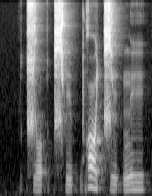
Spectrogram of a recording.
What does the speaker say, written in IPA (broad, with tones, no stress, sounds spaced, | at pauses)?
t͡ɕ o˨ ʔ t͡ɕʰ i˨ p̚ ɡ ɔ˥˧ t͡ɕ i˨ ʔ n̪ i˧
